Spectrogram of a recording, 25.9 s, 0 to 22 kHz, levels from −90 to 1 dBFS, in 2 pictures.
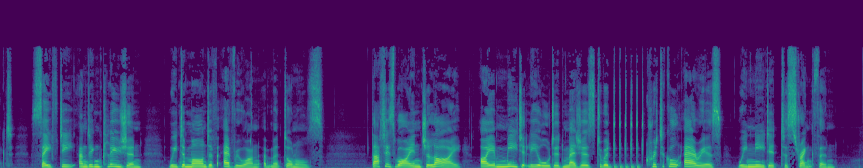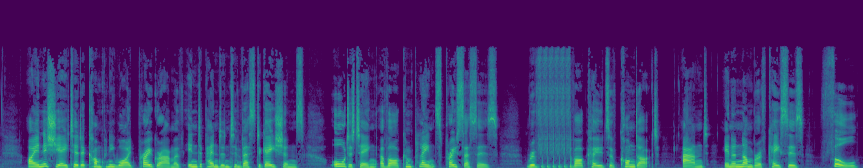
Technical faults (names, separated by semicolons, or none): system hang loop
